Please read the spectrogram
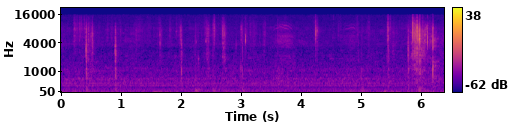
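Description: Faint, irregular soft taps of fingers pressing cookie dough balls flat on a parchment-lined baking sheet, over a low steady hum.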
